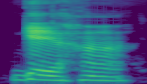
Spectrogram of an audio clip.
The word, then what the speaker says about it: guerra: Então, eu não pronuncio o U, né? Mas ele faz com que o G na frente das vogais E e I tem o som de GUI, tá? GUI ou GUE.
